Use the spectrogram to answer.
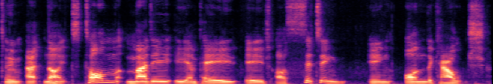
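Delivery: ordinary delivery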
